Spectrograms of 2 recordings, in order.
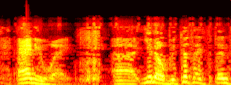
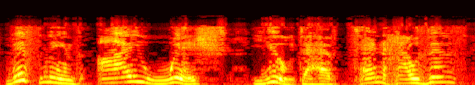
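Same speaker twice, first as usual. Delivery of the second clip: ordinary talk, nothing marked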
